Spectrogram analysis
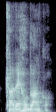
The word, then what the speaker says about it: Cadejo Blanco: how should how should someone say it correctly cadejo Blanco totally I've heard it butchered all over and uh that's why they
